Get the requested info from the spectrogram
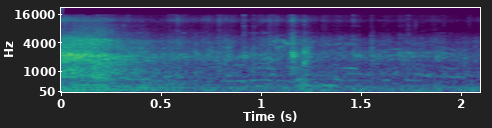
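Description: Indistinct voices over a steady mix of background noise, with a brief swell of noise at the very start.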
